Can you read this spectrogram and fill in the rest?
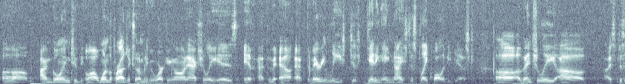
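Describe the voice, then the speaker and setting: A man with a raspy, congested voice, talking casually into his webcam and rambling through ideas with many fillers and restarts. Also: on the low side, fairly bright tone, slight background noise, poor audio. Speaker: vlogger.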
